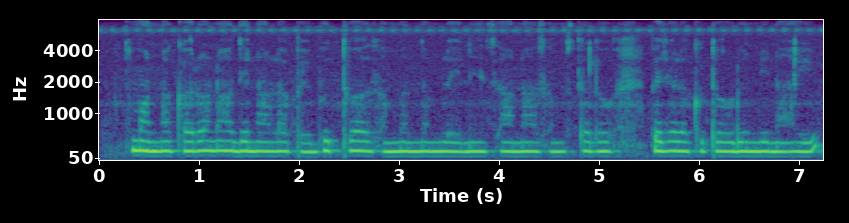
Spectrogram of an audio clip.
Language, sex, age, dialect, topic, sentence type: Telugu, female, 18-24, Southern, banking, statement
